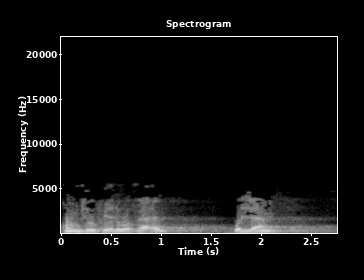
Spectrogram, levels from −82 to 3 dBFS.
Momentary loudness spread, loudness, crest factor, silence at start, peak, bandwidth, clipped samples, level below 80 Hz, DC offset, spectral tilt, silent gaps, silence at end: 18 LU; -16 LUFS; 16 dB; 0 s; -2 dBFS; 5.6 kHz; under 0.1%; -54 dBFS; under 0.1%; -12 dB/octave; none; 0.05 s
